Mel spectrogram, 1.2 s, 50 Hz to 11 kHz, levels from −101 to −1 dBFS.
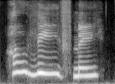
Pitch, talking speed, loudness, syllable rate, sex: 345 Hz, 155 wpm, -14 LUFS, 5.1 syllables/s, female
